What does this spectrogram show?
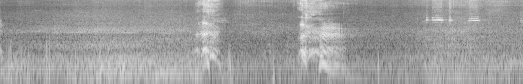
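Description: Passenger train hauled by an electric locomotive passing close below, with a steady rumble of coaches rolling by. Two short sounds that fall quickly in pitch come about three and four and a half seconds in.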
